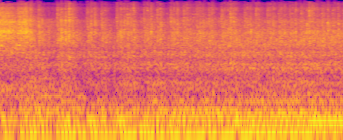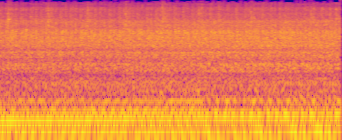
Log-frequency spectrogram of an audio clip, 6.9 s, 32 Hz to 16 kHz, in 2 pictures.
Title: VW Type 3 Fastback Engine start after rebuild.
